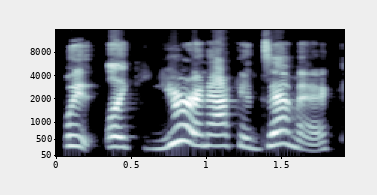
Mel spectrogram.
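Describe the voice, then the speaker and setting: A woman co-hosting a podcast in casual chat, ranting in an animated, exasperated way with many restarts, close to her microphone. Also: high voice, normal speed, dry recording. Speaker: podcast co-host. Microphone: close podcast mic.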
